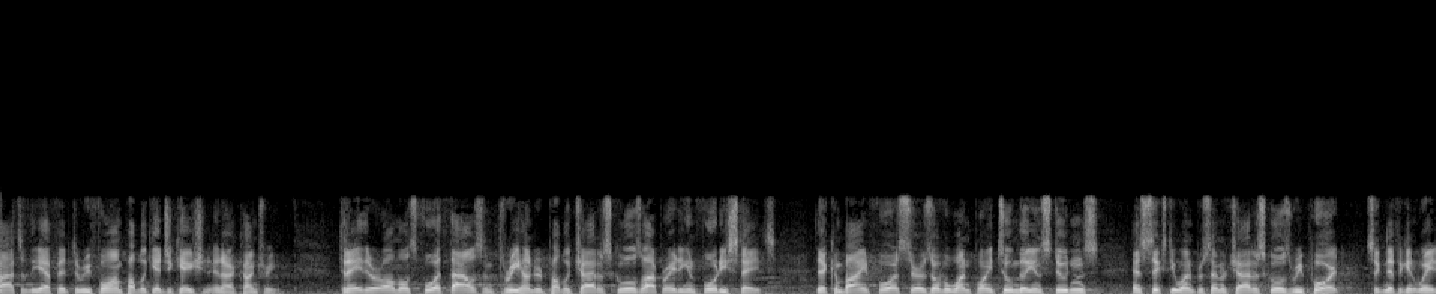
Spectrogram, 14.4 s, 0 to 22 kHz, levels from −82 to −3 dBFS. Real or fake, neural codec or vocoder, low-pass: real; none; 7.2 kHz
